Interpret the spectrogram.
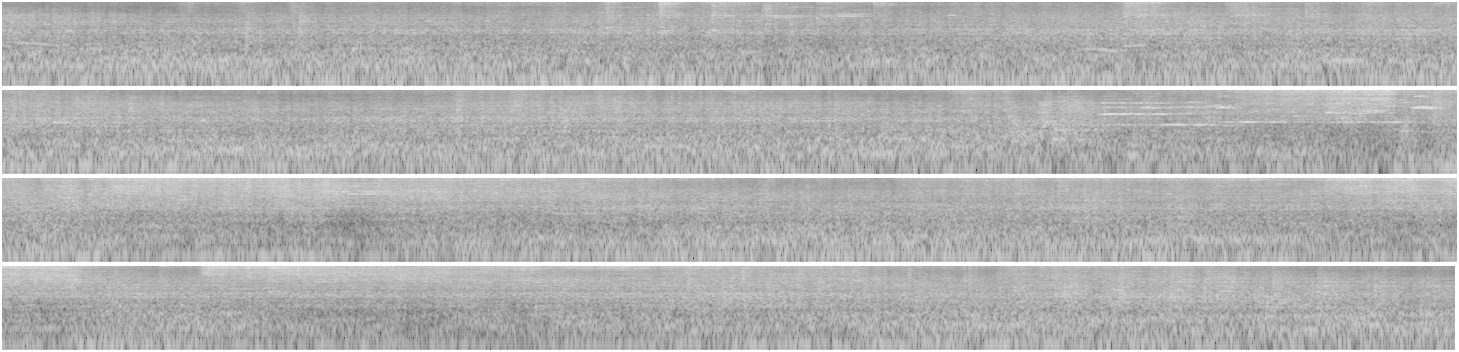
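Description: Union Pacific freight train's cars rolling past close by: a steady rumble and rattle of steel wheels over the rail joints. A brief high wheel squeal comes about halfway through.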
